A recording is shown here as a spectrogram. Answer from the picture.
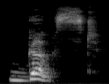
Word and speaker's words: ghost: But if we continue with this example of GH, sometimes we do pronounce the G, but the H is silent. For example, ghost or gherkin.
